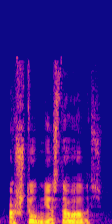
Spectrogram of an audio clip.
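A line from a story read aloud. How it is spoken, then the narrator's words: Angry objection. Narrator (Russian): сердито возразил венерианин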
